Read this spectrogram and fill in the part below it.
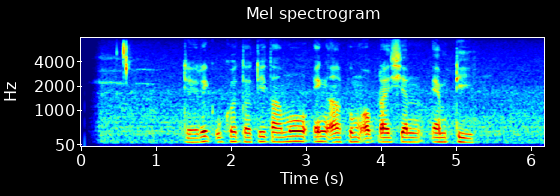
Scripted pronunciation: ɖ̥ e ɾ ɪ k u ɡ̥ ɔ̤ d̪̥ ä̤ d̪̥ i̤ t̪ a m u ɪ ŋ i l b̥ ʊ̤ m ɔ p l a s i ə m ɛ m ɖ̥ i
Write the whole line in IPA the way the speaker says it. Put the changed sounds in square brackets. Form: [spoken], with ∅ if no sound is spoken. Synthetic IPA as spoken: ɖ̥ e ɾ ɪ k u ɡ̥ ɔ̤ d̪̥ ä̤ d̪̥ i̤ t̪ a m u ɪ ŋ [a] l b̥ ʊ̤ m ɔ p [ɾ] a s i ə [n] ɛ m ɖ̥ i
